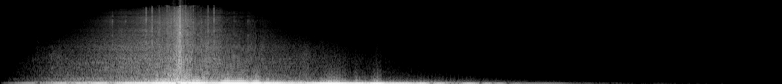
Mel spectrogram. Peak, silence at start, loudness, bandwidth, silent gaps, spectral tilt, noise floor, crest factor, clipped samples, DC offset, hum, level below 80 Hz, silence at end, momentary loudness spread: 0 dBFS; 0.5 s; -10 LUFS; 14 kHz; none; -5.5 dB/octave; -81 dBFS; 8 dB; 3%; under 0.1%; none; -8 dBFS; 2.8 s; 22 LU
